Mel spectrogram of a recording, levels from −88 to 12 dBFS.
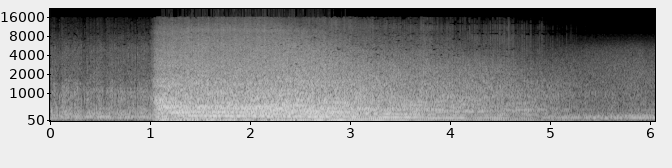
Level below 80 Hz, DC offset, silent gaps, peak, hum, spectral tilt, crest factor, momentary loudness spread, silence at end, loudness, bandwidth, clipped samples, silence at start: -20 dBFS; under 0.1%; none; 0 dBFS; none; -5 dB/octave; 10 dB; 19 LU; 0 s; -7 LUFS; 17 kHz; 0.6%; 0 s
